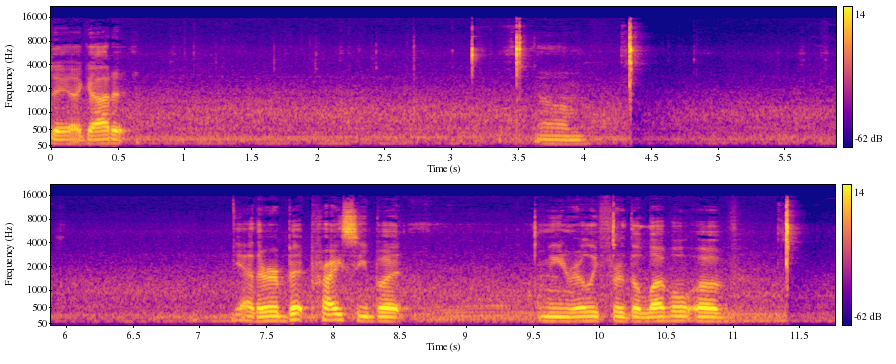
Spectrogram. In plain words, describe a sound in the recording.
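A folding knife clicks softly as it is handled.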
